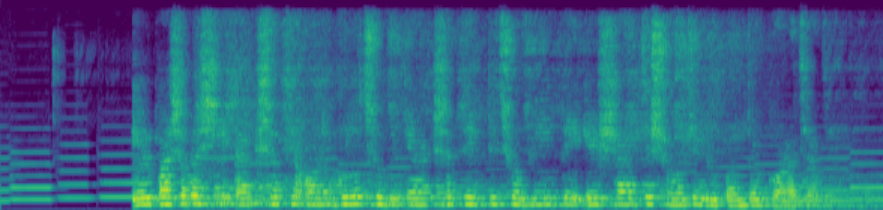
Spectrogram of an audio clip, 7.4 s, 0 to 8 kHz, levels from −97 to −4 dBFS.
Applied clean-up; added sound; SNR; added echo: none; Wind instrument, woodwind instrument; 18 dB; reverberation time 2.3 s.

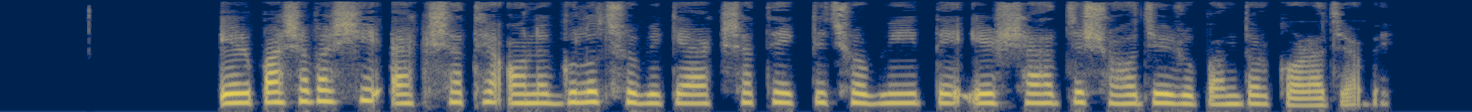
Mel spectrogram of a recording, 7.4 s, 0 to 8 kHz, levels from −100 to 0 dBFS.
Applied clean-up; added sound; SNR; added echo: none; none; none; none.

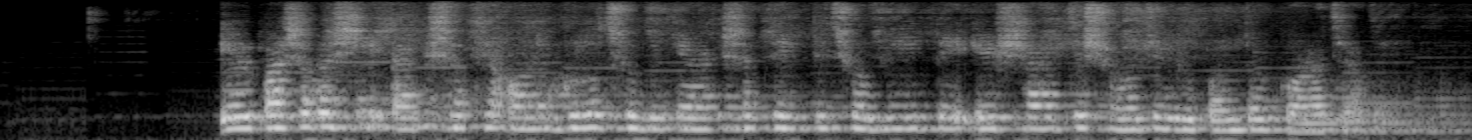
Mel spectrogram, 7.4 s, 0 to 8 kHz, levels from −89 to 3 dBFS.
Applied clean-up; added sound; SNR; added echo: neural separator model SepFormer DNS4.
